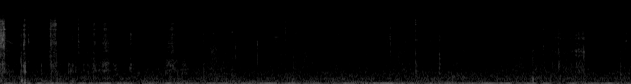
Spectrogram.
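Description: Faint clicks and scrapes of a Sony A6300 camera being handled and fitted to a gimbal's mounting plate, with a sharper click at the very start.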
